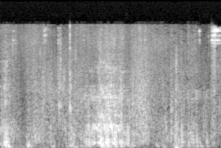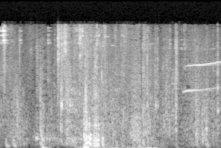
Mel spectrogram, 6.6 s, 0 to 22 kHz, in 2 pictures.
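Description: A horse in the Red Dead Redemption 2 video game whinnies and clip-clops in short bursts of hoofbeats up close, with a loud neigh near the middle and scattered clattering steps, no speech.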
